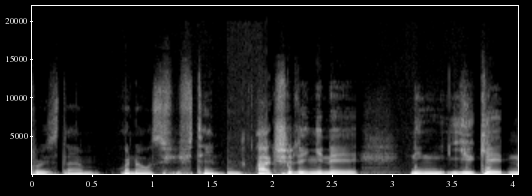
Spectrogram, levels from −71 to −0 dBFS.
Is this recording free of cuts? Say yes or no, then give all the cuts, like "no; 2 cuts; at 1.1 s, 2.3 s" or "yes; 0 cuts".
no; 1 cut; at 1.6 s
